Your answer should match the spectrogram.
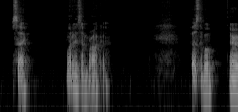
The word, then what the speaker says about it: Umbraco: First of all, there are a few ways of pronouncing it. Umbraco or Umbraco. I'll be pronouncing it Umbraco, as it's my preferred way of pronouncing it. But in case you get confused, different people in the community pronounce it differently.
